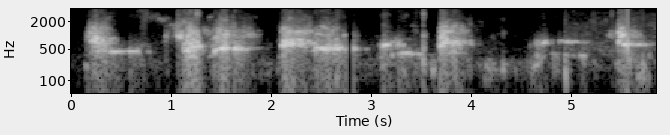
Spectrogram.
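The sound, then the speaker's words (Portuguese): Dogs bark inside a house in a rapid, irregular series of sharp, fairly loud yaps and woofs, with brief pauses between bursts and no talking. “Os cachorros dentro de casa, a gente fica em casa.”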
